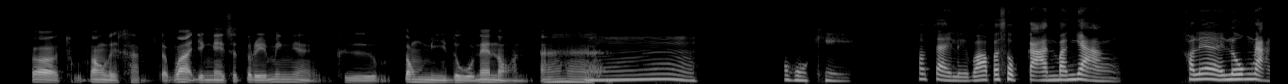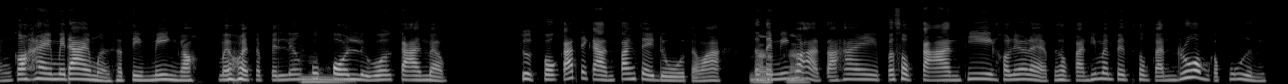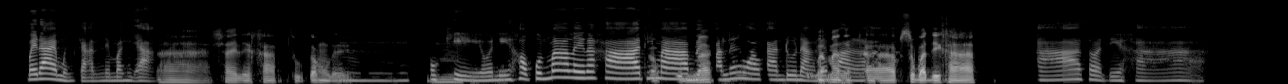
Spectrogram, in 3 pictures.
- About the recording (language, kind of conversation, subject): Thai, podcast, สตรีมมิ่งเปลี่ยนวิธีการเล่าเรื่องและประสบการณ์การดูภาพยนตร์อย่างไร?
- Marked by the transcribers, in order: laughing while speaking: "ไม่ว่า"; background speech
